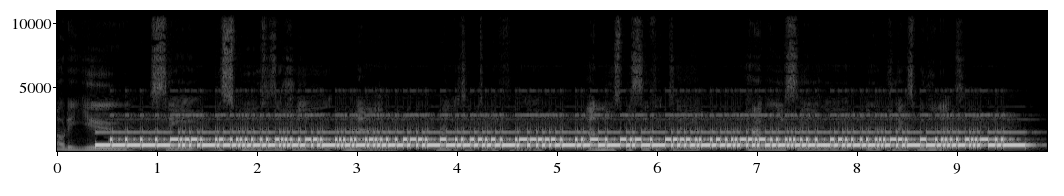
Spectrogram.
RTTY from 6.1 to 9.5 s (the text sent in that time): LXWJ Z6I6 MJ49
